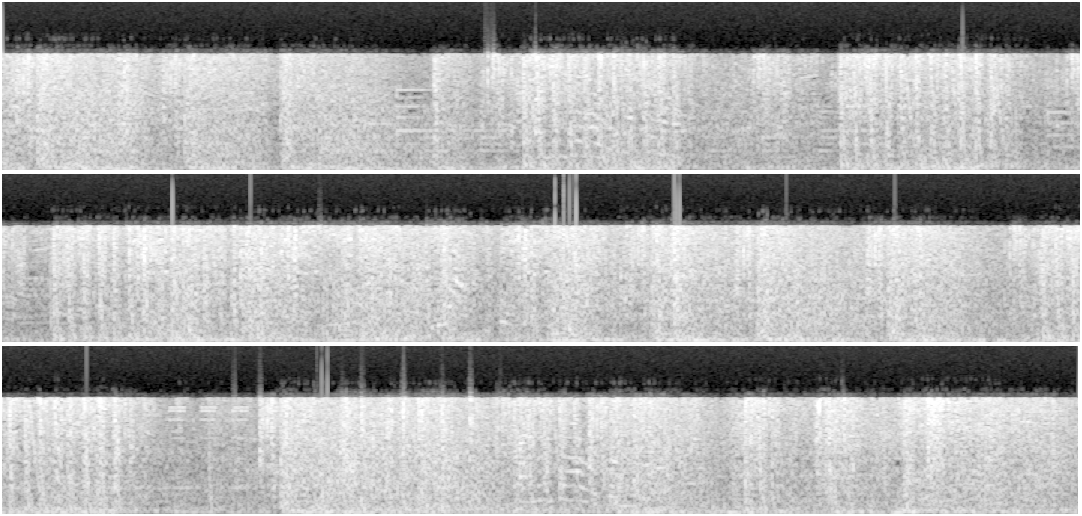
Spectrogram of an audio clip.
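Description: A mech's thrusters roar as it boosts along.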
